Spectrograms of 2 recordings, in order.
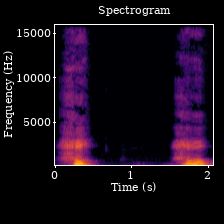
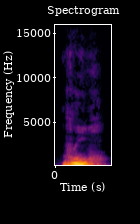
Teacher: est un peu compliquée en français c'est le son he he ça vient depuis le fond de la gorge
